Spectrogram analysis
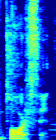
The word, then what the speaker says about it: Thorfinn: I call him Thorfinn, and that's the reason why is because that's how they pronounce it in Japanese, and I've only ever watched it in Japanese.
